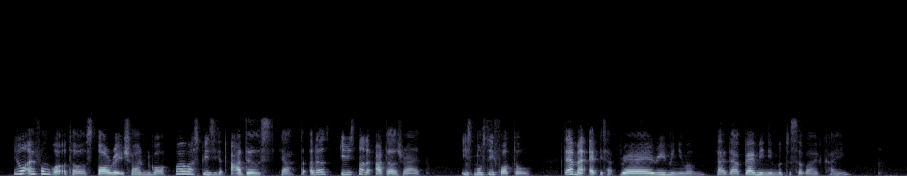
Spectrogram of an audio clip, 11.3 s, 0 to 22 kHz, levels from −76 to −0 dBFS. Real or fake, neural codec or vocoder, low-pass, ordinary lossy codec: fake; codec, 16 kHz in and 24 kHz out, 1 kbps, XY-Tokenizer; 7.2 kHz; none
